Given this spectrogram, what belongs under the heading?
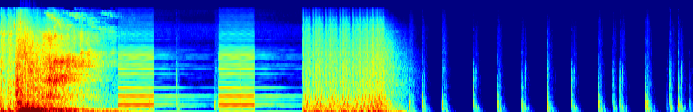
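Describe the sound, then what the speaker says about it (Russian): Grenade blast and gunfire in the shooter game CrossFire, Praha map spy mode: a loud rumbling explosion opens, followed by tonal interface beeps and another burst, then a sparse string of sharp knocking shots fading out. "Граната пошла!"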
